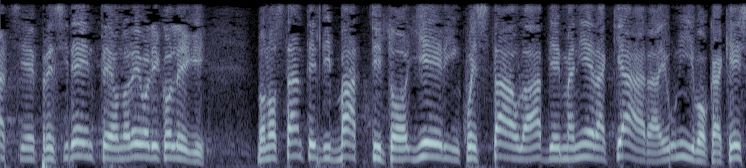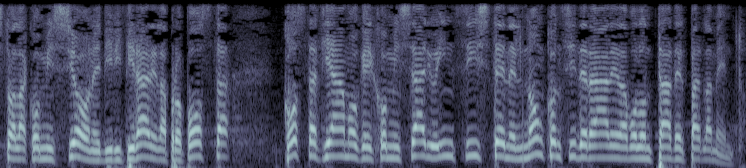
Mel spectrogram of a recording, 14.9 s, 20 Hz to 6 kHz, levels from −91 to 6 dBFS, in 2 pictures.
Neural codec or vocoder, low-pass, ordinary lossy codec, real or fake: none; 5.4 kHz; none; real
